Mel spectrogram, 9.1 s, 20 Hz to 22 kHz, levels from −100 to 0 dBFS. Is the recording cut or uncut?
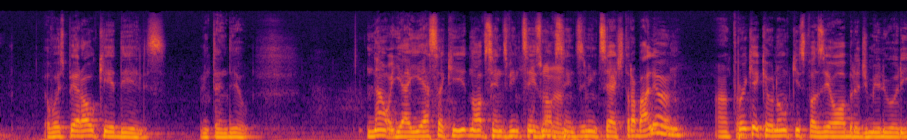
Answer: uncut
